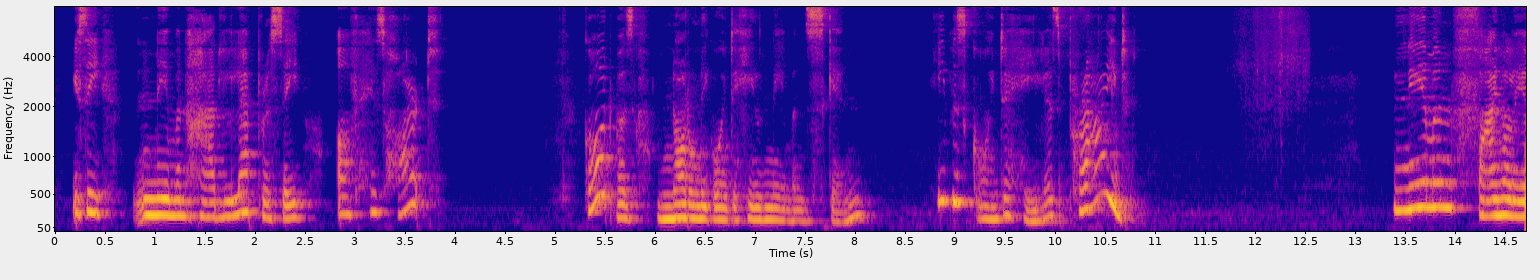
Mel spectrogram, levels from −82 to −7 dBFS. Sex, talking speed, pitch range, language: female, 105 wpm, 160-235 Hz, English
